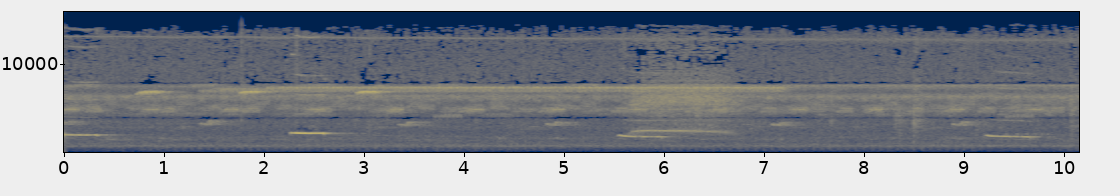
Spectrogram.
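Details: Scaly-breasted wren song of clear, drawn-out whistles, four notes spaced roughly three seconds apart, some sliding gently downward, with a continuous buzzing insect background.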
